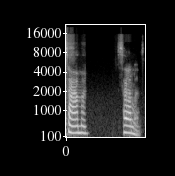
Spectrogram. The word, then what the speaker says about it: salmon: Salmon. Which letter is silent? L.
